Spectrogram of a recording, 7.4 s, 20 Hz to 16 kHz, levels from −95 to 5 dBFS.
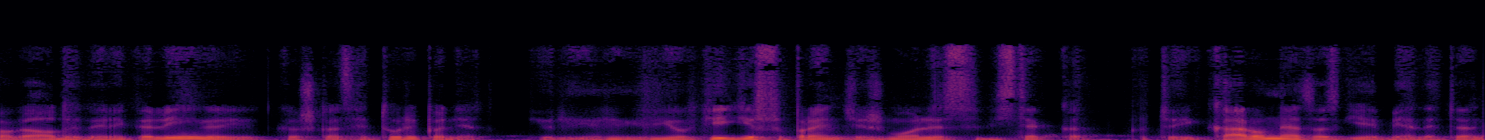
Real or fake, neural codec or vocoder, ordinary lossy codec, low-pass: fake; codec, 24 kHz, 0.9 kbps, WavTokenizer, large speech release; MP3, 48 kbps; 10.8 kHz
